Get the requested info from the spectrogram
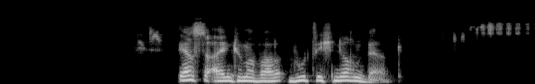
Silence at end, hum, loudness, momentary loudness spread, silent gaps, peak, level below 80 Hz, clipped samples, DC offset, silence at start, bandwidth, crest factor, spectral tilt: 0.15 s; none; -17 LUFS; 18 LU; 4.31-4.41 s; -2 dBFS; -62 dBFS; under 0.1%; under 0.1%; 1.4 s; 7.6 kHz; 18 dB; -6.5 dB/octave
